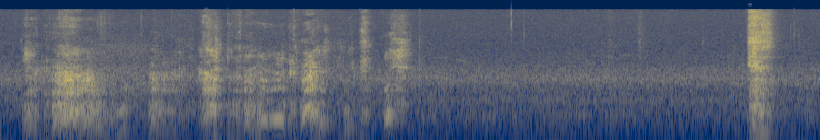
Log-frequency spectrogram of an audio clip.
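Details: Two collie-cross dogs in a play fight, uttering rough growls and a short bark-like outburst early on, then a quiet pause before one loud sharp sound near the end.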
